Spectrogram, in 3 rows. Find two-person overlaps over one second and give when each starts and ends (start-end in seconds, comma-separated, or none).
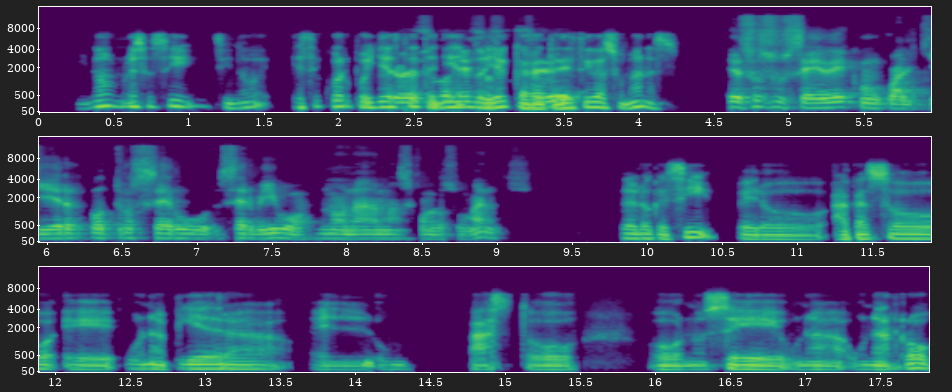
2.3-3.7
